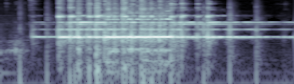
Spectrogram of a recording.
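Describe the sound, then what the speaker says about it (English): A bell rings repeatedly with bright sustained metallic tones, loud and close, struck in a quick cluster of rings that then fade out. "I want to ring the bell"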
